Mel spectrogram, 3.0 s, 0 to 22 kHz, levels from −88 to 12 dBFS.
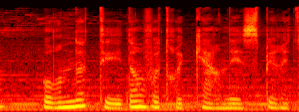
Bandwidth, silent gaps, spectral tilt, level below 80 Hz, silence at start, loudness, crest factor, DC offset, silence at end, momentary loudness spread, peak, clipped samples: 17 kHz; none; -4.5 dB/octave; -62 dBFS; 0 s; -21 LUFS; 16 dB; under 0.1%; 0 s; 8 LU; -6 dBFS; under 0.1%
